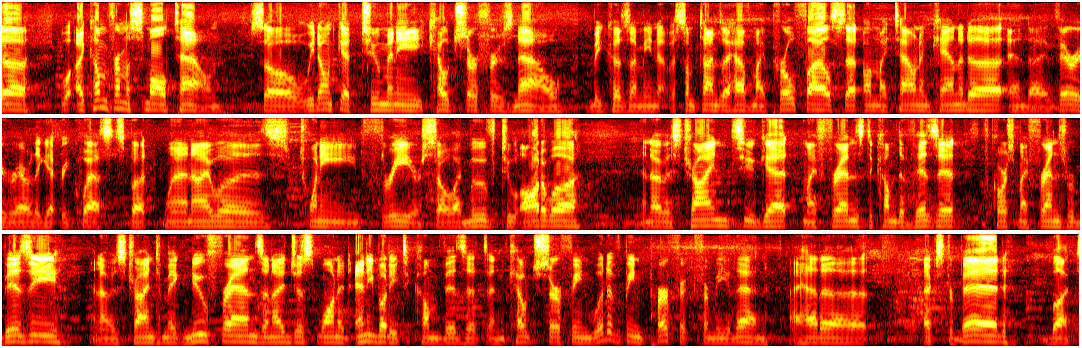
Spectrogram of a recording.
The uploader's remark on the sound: Live from a table in a busy coffee place in the center of Valencia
